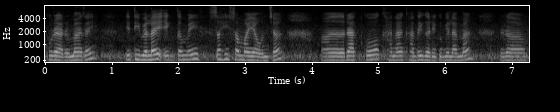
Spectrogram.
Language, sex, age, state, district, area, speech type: Nepali, female, 18-30, West Bengal, Kalimpong, rural, spontaneous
